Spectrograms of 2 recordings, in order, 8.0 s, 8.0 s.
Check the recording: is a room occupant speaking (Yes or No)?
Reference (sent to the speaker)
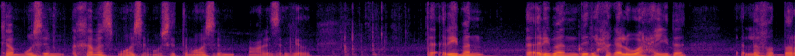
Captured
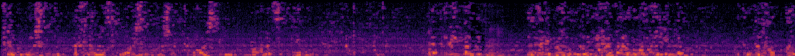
Yes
